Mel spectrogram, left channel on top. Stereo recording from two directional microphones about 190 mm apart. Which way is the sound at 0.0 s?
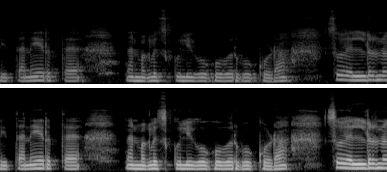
50° right (ahead or behind).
